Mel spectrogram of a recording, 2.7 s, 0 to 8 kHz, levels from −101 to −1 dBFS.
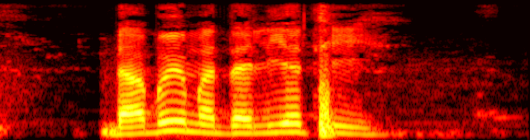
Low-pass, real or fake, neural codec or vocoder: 7.2 kHz; real; none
